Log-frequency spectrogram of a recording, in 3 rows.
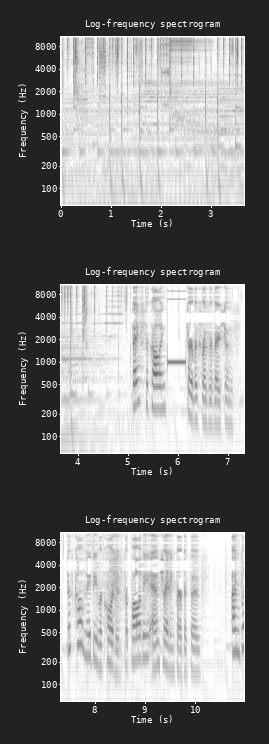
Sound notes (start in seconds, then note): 0.0 upbeat music; 5.7 beep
